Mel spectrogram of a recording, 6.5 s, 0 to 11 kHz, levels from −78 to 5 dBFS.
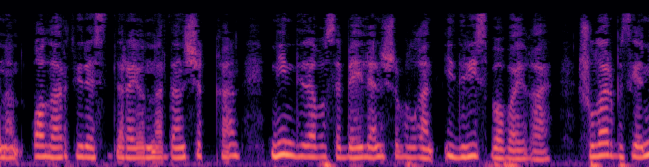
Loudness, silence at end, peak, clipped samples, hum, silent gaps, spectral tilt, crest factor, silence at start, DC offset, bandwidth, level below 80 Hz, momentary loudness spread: -23 LUFS; 0 s; -8 dBFS; under 0.1%; none; none; -6 dB/octave; 14 dB; 0 s; under 0.1%; 8.8 kHz; -36 dBFS; 8 LU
